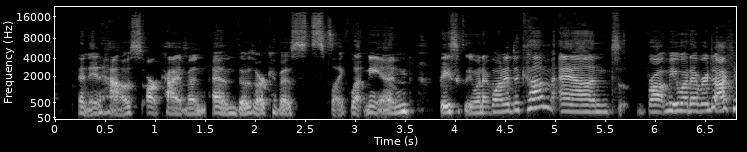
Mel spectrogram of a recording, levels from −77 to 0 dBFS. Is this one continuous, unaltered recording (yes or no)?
no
